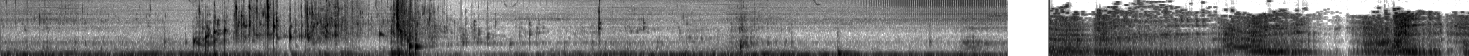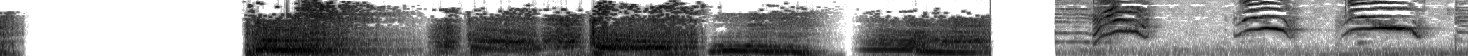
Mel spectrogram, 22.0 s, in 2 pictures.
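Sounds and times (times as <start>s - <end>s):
leopard roaring and growling: 7.9s - 11.2s, 12.9s - 18.5s.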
